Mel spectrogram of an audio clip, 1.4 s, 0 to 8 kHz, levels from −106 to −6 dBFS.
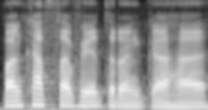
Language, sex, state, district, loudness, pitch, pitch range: Hindi, male, Jharkhand, Garhwa, -15 LUFS, 125 Hz, 105-130 Hz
